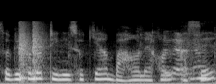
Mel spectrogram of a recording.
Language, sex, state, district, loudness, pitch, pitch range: Assamese, female, Assam, Kamrup Metropolitan, -17 LUFS, 235 Hz, 220-255 Hz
